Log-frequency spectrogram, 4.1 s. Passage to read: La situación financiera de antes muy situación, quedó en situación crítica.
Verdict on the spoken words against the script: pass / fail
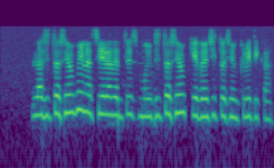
pass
